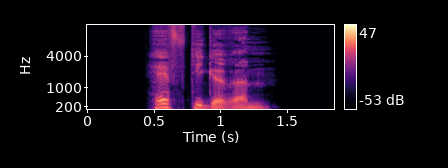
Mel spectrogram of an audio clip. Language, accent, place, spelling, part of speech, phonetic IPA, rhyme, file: German, Germany, Berlin, heftigerem, adjective, [ˈhɛftɪɡəʁəm], -ɛftɪɡəʁəm, De-heftigerem.ogg
- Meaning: strong dative masculine/neuter singular comparative degree of heftig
